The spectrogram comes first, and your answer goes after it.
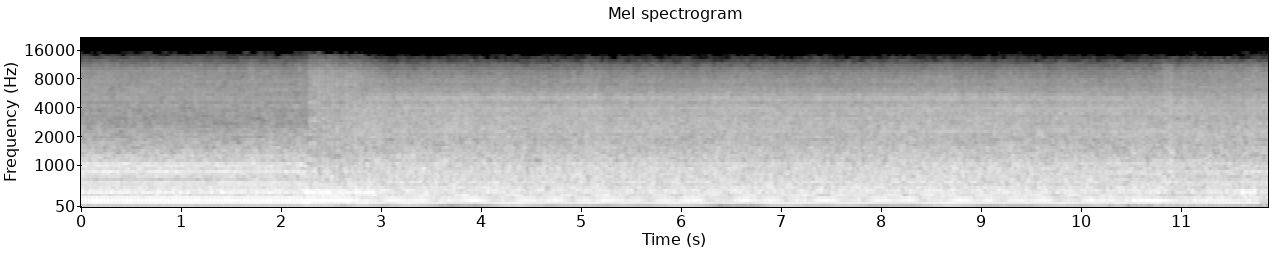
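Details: Poulan Pro lawn tractor being test-run after mower deck repair. A steady single-cylinder drone settles after a brief change near the start, with regular firing and no misses or knocks. Running normally.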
